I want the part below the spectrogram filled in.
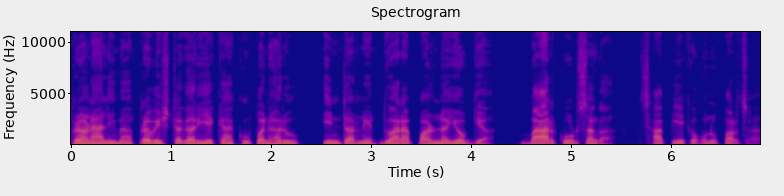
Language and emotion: Nepali, neutral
